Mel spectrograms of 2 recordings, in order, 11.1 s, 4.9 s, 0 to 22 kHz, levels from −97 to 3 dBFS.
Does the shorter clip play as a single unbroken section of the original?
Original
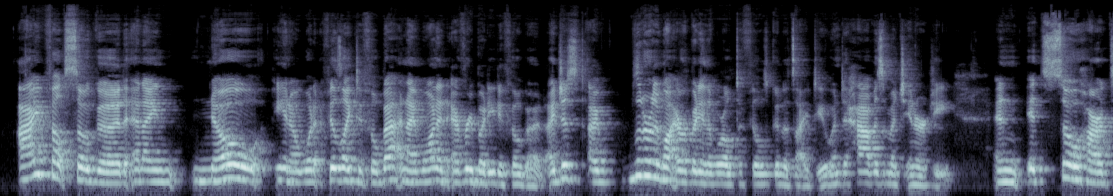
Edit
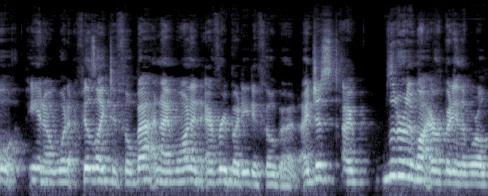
yes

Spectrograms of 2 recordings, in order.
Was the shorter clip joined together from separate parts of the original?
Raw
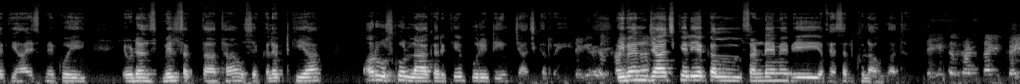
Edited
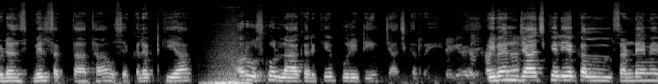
no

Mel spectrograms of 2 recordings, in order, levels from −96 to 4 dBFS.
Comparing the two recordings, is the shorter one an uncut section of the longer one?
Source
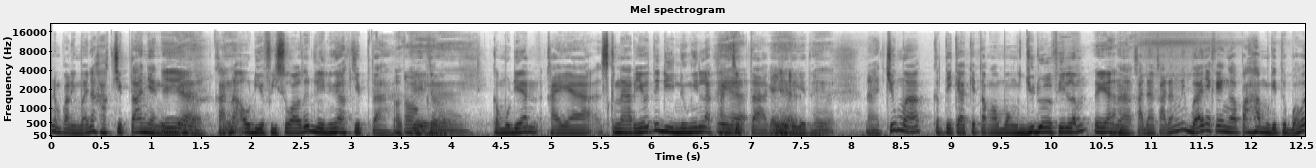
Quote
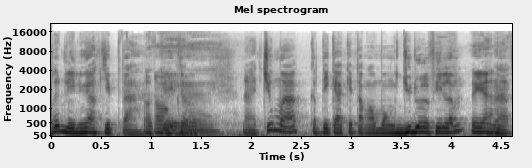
no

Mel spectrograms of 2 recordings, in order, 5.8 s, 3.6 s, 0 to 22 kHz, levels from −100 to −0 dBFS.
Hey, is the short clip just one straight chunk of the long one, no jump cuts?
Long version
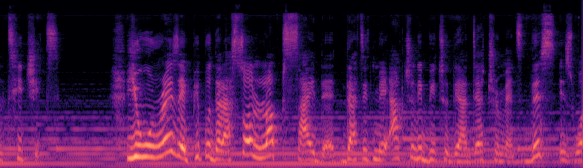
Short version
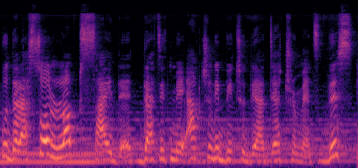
yes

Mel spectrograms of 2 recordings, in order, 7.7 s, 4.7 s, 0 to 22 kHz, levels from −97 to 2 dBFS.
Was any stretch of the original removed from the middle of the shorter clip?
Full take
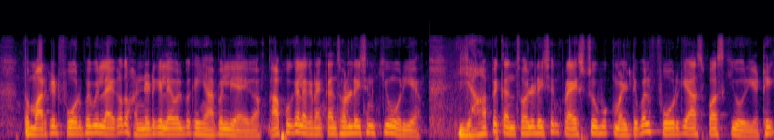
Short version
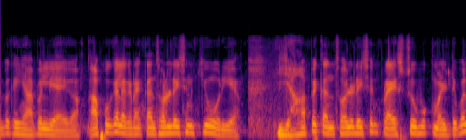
no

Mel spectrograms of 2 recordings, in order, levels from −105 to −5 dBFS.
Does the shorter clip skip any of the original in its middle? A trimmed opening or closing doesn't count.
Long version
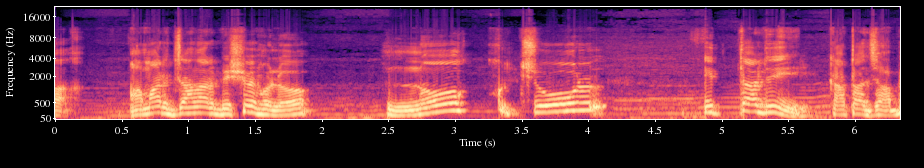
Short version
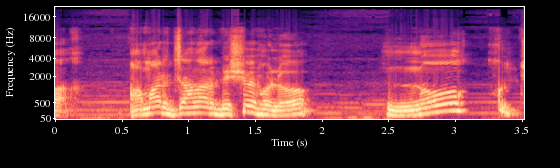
no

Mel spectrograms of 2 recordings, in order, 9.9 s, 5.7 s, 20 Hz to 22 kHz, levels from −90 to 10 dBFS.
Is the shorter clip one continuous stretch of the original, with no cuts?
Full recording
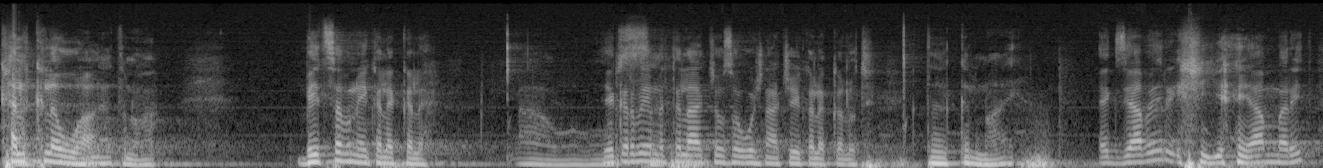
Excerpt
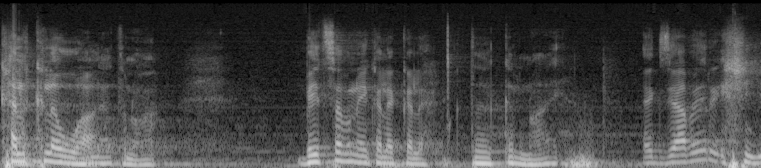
no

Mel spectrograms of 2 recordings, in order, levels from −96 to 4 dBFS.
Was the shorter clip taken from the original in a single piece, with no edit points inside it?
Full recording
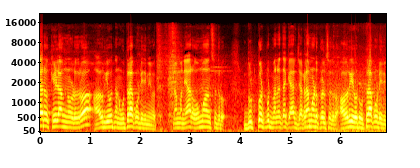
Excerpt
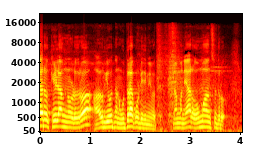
yes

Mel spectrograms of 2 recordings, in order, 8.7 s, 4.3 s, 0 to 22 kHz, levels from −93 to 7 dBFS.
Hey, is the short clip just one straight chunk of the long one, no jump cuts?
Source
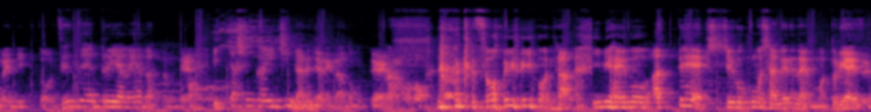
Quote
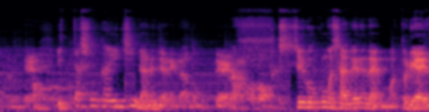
no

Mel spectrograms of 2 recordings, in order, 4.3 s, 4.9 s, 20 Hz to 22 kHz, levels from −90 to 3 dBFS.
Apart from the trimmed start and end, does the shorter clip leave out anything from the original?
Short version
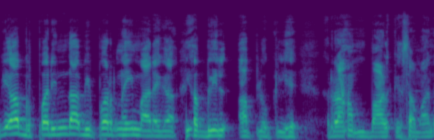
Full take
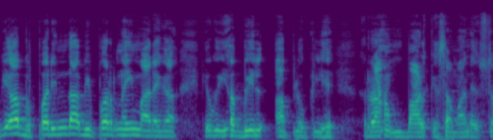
yes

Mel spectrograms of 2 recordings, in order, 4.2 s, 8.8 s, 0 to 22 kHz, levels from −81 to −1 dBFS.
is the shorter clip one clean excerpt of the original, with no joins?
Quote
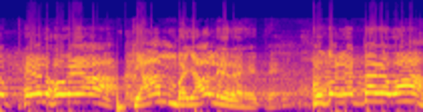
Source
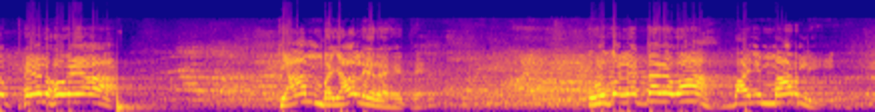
no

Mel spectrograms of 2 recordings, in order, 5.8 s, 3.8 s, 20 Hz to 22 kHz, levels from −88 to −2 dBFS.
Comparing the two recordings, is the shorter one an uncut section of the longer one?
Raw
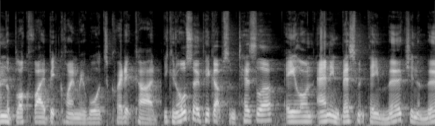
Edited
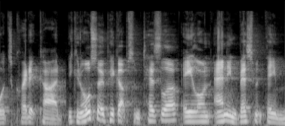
no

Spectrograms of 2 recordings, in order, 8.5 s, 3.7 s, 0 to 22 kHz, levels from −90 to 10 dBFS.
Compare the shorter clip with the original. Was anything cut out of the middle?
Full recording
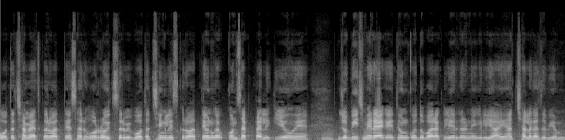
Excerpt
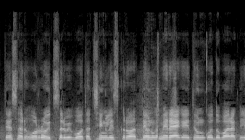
yes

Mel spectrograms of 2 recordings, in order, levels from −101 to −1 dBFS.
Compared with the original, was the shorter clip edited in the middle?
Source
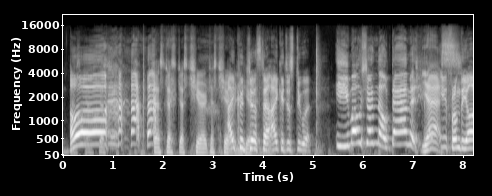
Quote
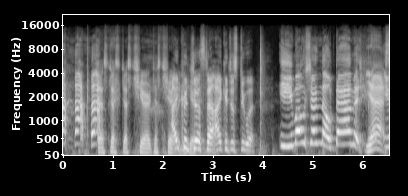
no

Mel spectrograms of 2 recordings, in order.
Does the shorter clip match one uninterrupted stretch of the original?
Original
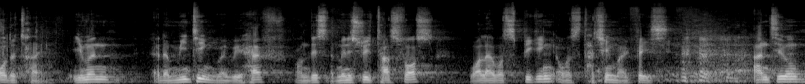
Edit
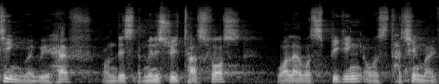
yes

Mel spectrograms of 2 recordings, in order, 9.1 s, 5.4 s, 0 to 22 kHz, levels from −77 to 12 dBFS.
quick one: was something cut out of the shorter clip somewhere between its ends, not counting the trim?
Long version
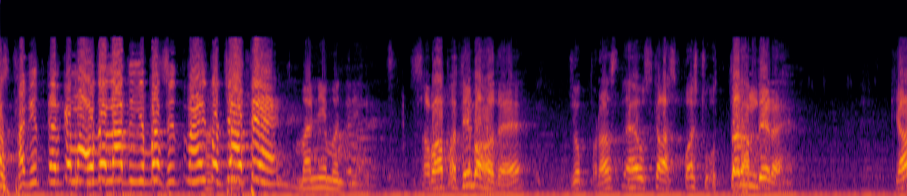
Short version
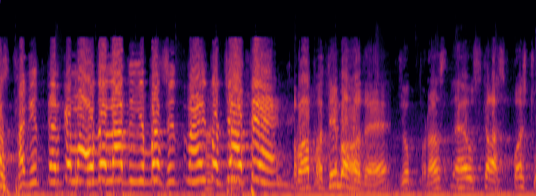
yes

